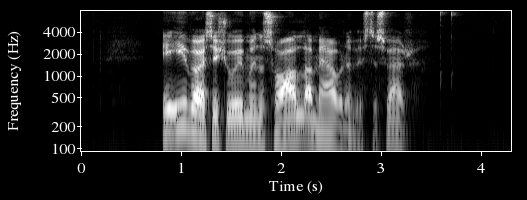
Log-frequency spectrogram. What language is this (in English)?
Faroese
